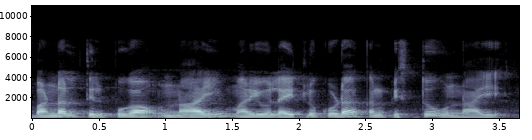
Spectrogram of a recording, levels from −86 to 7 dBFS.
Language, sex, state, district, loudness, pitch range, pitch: Telugu, male, Telangana, Hyderabad, -16 LUFS, 135-150 Hz, 140 Hz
